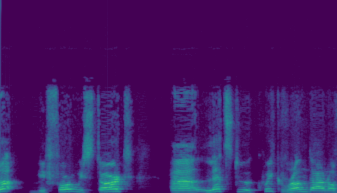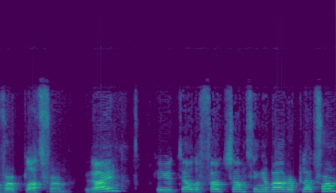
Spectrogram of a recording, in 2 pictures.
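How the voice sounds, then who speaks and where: A man with a Dutch accent speaks at an extremely high pitch. His pace is moderate, with ordinary pitch variation. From Netherlands. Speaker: IT consultant. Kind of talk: conference presentation.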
